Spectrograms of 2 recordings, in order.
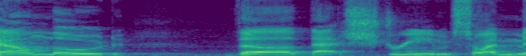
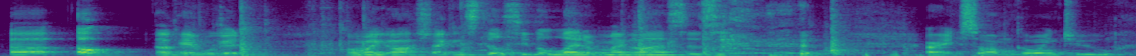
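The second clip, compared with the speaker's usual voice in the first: ordinary delivery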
